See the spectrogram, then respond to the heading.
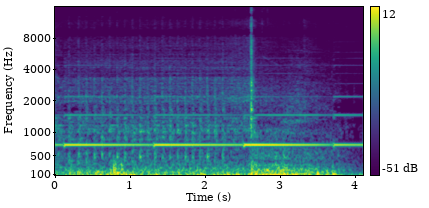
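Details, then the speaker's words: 2000 Chevy Camaro 3.8L V6, warm after a 30-minute heat soak at 62°F outside, with new ignition module, coils, plugs and wires: starter cranks evenly over four seconds before firing; fuel issue suspected, unconfirmed. "all right so it fired up but it did crank for a while so still thinking it might be a fuel issue"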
